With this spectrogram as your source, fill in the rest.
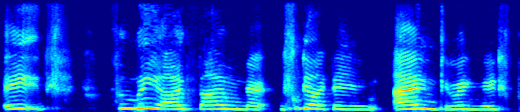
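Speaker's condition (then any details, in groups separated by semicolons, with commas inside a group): Cerebral palsy; affects speech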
